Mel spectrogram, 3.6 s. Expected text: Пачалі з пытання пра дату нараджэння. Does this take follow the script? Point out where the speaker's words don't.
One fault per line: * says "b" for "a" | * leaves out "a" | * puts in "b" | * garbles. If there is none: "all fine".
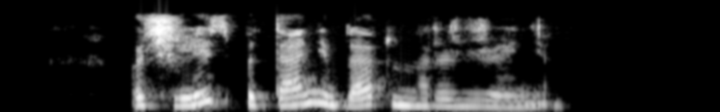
* leaves out "пра"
